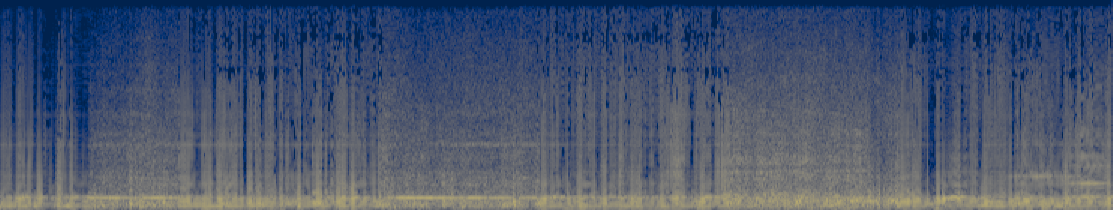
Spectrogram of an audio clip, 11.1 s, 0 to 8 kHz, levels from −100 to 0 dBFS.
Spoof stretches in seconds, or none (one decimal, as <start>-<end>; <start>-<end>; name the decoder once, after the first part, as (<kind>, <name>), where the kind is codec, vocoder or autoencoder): 0.0-0.9 (vocoder, BigVGAN v2); 1.8-3.8; 5.4-7.3; 9.0-11.1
